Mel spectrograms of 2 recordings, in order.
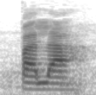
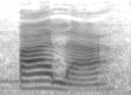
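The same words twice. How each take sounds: First: The stress is on the last syllable. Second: The stress is on the first syllable. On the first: It expresses surprise at a new discovery. "we're talking about pala" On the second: It names a shovel. "if you say pala, pala means shovel"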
